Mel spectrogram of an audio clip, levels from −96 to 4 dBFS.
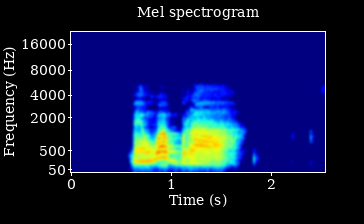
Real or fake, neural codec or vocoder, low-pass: real; none; 5.4 kHz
